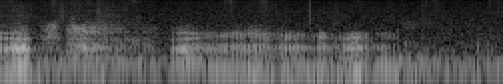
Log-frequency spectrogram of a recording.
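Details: Spotted hyenas feeding on a domestic cow carcass in Kenya's Maasai Mara National Reserve give low, throaty growls and grunts in short, uneven bursts.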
